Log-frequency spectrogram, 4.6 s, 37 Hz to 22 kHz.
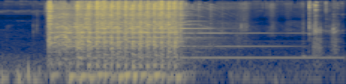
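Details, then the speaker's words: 1969 Camaro, old engine after a main harness plug and ground fix, fuel sprayed into the intake: fast even cranking for about two seconds, catches briefly and dies to a whine; cranks and fires. "i cranked it put a little fuel in it and then fire right up so that uh that's what the issue ended up being"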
